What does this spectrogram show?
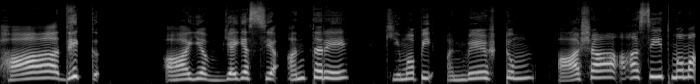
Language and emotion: Sanskrit, disgusted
